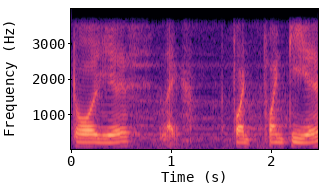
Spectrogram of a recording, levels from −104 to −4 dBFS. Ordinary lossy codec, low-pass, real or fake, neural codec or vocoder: none; 3.6 kHz; fake; autoencoder, 48 kHz, 32 numbers a frame, DAC-VAE, trained on Japanese speech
